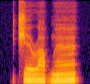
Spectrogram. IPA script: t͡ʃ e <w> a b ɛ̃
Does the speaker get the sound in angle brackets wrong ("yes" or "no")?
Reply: yes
